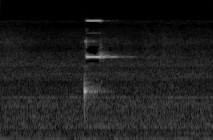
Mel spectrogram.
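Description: A HOMSECUR video intercom indoor monitor's touchscreen gives one short electronic beep about a second in, confirming a press of its Back button.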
